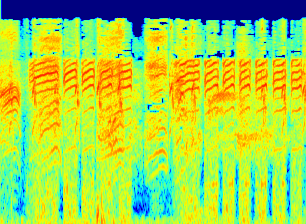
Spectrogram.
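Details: Small birds mobbing an owl in fright, used to lure wild birds: almost unbroken high, grating chatter made of rapid repeated rasping notes from several birds at once.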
